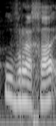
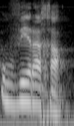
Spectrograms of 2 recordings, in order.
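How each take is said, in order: First: The v runs straight into the r. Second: An extra vowel comes between v and r. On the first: The speaker calls it right. "on dira Uvracha" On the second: The speaker calls it wrong. "et pas Uveracha"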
